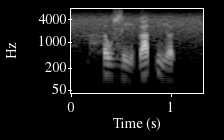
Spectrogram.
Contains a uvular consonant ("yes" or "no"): no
